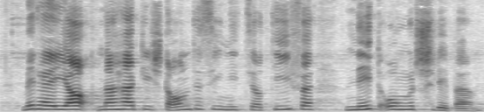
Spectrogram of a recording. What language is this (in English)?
Swiss German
